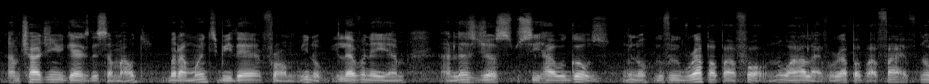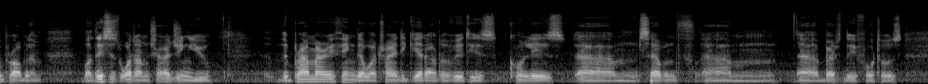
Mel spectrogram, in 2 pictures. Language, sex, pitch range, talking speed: English, male, 85-105 Hz, 215 wpm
